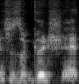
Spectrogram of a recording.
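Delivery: put-on sloshed, drunk man's speech. Retelling a comic scene where a drunk man speaks: imitating a drunk man.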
